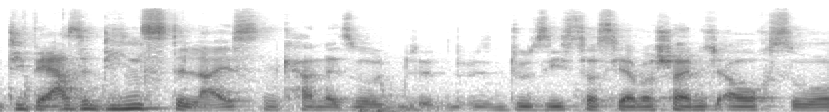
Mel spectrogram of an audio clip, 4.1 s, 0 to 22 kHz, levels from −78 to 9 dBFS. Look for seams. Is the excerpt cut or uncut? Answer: uncut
